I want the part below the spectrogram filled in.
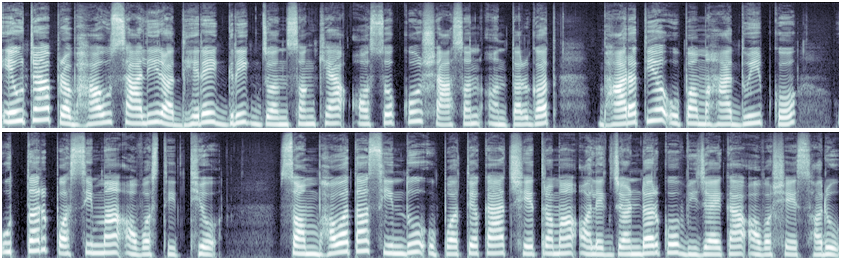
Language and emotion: Nepali, neutral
